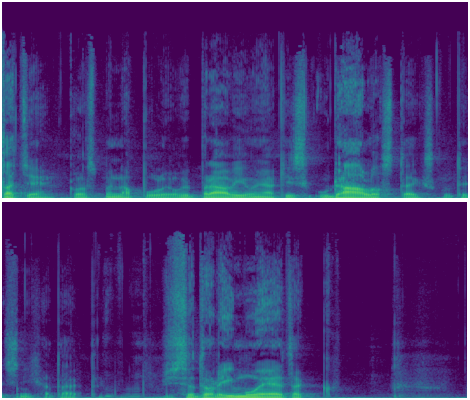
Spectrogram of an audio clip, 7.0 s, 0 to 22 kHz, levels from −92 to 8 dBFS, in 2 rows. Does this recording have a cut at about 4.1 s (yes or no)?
yes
